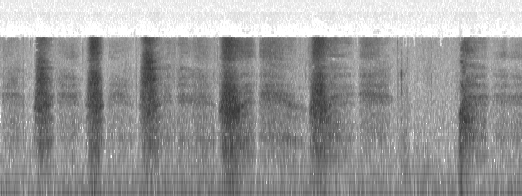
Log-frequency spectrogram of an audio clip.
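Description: A man exhales sharply in rhythm with his effort.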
